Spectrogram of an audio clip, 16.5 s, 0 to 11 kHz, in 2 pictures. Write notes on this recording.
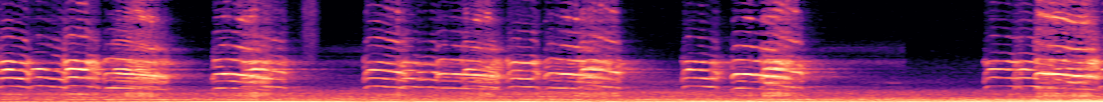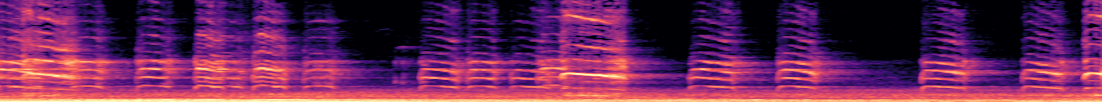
Recorded bird calls to scare real birds away from the vines. Nova Scotian wine has a fast growing reputation and sound is used, alongside nets, to protect the grapes from hungry beaks. The sequences of predator and distress calls are played automatically every 10 minutes or so. The sound quality is truly poor. I'm surprised that any real birds are fooled.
